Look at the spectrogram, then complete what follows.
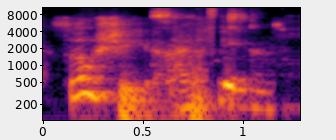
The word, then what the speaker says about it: Soshi: Is it? Soshi? Soshi. Yes.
